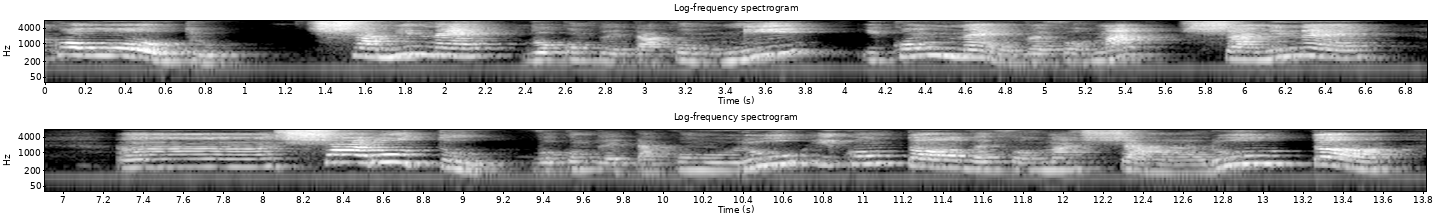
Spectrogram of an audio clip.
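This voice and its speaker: A Brazilian woman teacher correcting exercises in a recorded class for children, slow and encouraging, in a sing-song manner. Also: a little high, pushed and bright. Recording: echoey room, mic at a distance.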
